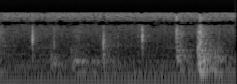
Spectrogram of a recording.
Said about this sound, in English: As the door opens and Barnes steps out.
